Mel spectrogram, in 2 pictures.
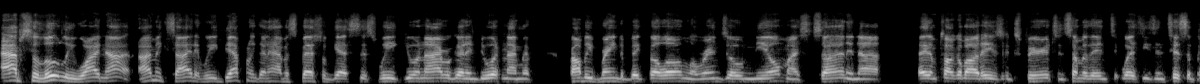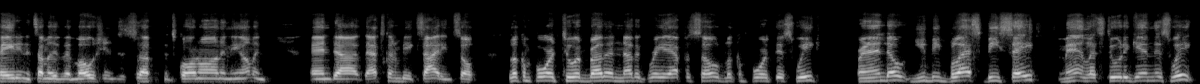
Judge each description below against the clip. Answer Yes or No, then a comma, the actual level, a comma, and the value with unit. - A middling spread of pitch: Yes, average, 3.5 semitones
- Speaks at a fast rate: Yes, fast, 245 wpm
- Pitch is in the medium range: Yes, medium, 150 Hz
